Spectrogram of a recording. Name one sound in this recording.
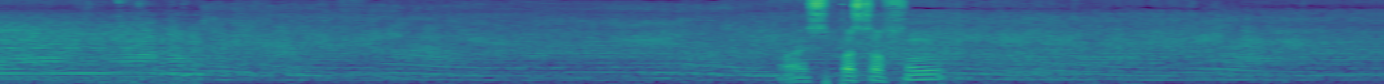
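A racing car engine roars and revs up and down as it speeds along.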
